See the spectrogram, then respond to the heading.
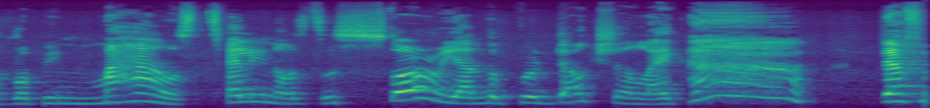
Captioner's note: sigh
